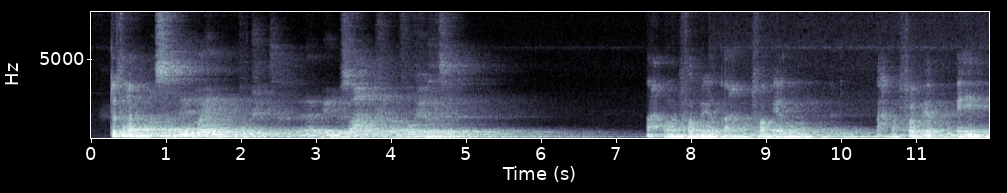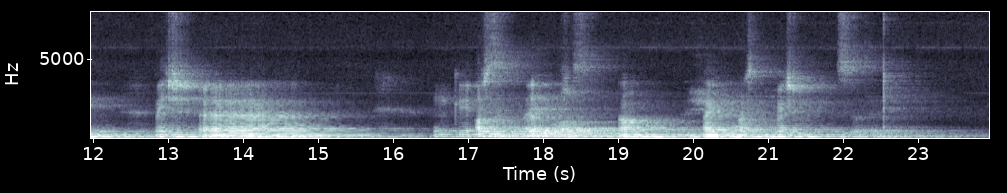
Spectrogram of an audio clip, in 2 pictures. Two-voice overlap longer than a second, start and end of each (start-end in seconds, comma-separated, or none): 17.1-18.4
